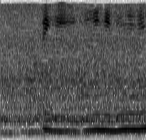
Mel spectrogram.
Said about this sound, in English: That was close. Bees.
